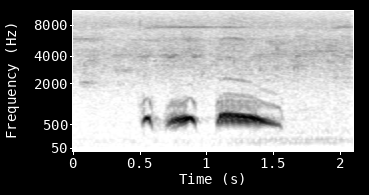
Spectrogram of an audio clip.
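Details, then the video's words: Spotted dove (tekukur), a lively gacor caller offered as a master call to rouse doves that are reluctant to call: three mellow low coos, a short note, then a fuller one, then a long drawn coo that sinks slightly at the end, over quiet background. "Suara burung tekukur perangsang tekukur males bunyi"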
